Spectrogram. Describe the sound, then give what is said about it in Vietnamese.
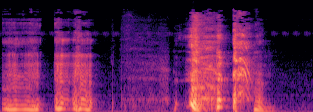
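Several harsh coughs from a person with a slight cough come in two bursts separated by a short pause, the second burst louder and rougher. “Hôm nay mình hơi ho một chút nhưng các bạn thông cảm nha.”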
